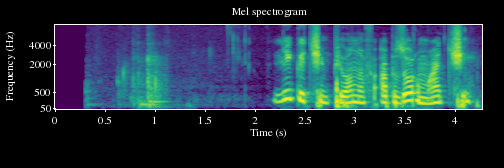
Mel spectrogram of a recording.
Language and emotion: Russian, neutral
